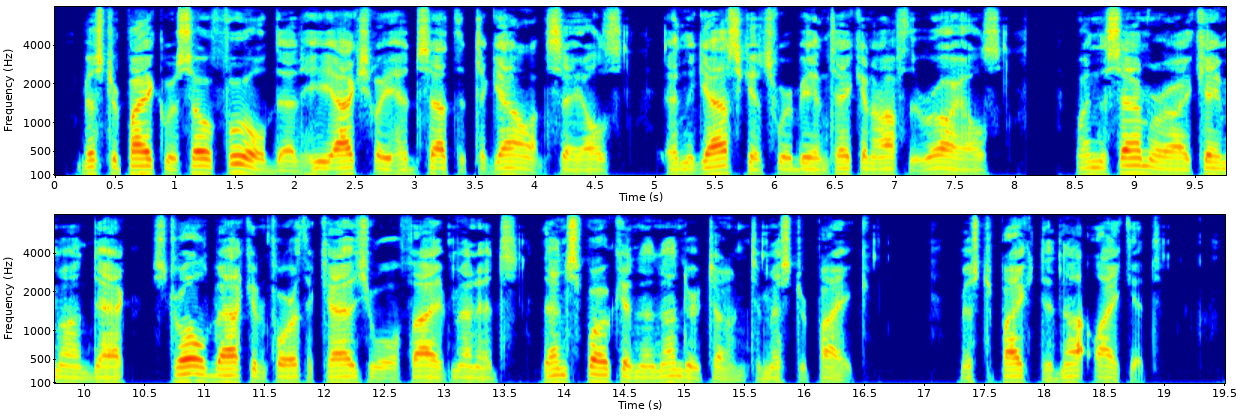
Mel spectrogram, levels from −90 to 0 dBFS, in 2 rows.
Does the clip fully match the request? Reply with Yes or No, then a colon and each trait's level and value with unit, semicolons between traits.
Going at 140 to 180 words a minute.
Yes: average, 155 wpm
